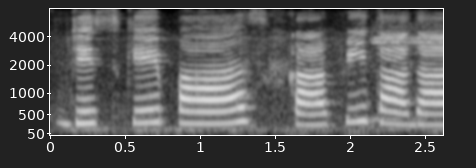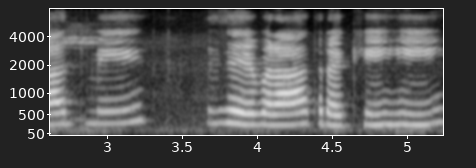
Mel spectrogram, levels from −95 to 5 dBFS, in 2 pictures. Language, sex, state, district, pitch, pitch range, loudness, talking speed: Hindi, female, Madhya Pradesh, Bhopal, 285 Hz, 260-300 Hz, -13 LUFS, 90 wpm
